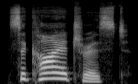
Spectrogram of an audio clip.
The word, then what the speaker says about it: psychiatrist: some things to remember p is silent at the beginning of a few words listen and repeat psychology pneumonia psychiatrist the word cupboard is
